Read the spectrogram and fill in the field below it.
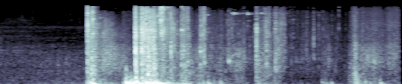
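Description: A weapon is swapped with a metallic clatter.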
